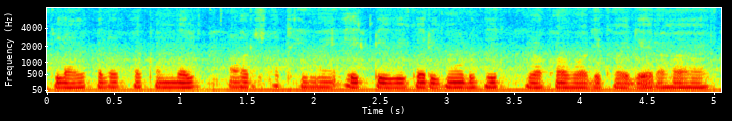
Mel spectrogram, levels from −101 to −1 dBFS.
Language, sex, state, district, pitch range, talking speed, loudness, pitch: Hindi, male, Uttar Pradesh, Lucknow, 120-125 Hz, 225 wpm, -15 LUFS, 120 Hz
